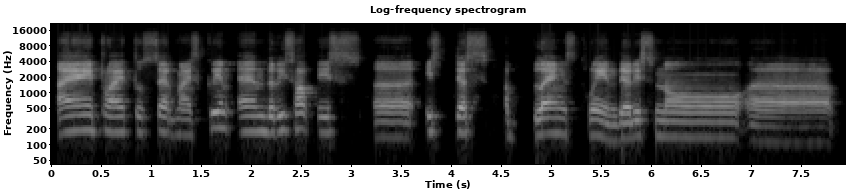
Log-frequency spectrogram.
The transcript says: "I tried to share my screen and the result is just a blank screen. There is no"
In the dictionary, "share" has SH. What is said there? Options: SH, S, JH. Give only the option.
S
